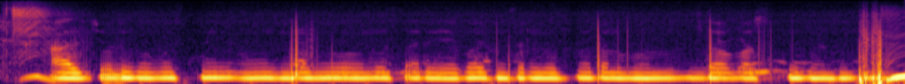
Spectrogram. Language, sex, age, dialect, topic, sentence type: Bengali, female, 41-45, Jharkhandi, agriculture, statement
